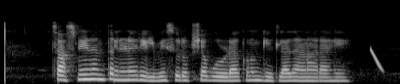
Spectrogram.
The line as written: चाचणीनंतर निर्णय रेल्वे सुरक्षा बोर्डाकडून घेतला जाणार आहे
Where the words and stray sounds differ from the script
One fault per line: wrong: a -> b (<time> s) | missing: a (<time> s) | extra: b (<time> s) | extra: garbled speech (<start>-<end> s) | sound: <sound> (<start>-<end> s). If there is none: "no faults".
sound: chirp (3.7-3.8 s)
